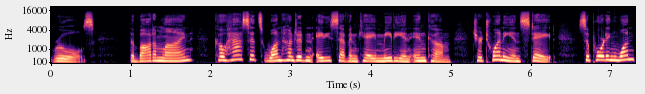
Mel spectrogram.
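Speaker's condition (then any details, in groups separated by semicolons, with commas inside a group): No condition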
